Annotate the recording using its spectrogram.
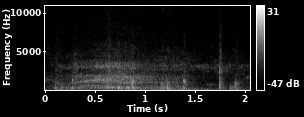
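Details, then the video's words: Friesian horse at a training stable in the Netherlands, staying a few weeks of training before its inspection; a shaky, harmonic whinny swells and fades over about a second, followed by sharp knocks and clatter like hooves on a stable floor. "Friesian Horses"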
